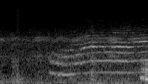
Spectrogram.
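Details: Mother cat of a stray family that settled at a house, calling for the woman when she wants something; a drawn-out, wavering meow rising then falling, with a sharper accent near the end.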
